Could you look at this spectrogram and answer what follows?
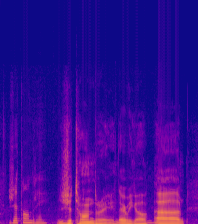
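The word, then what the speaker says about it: J'attendrai: How do you pronounce it? Yeah, it's a French song. It's called Je tendrai.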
